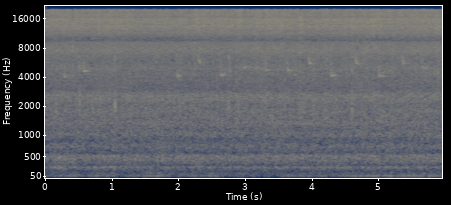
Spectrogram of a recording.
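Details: Honey bee colony on an open frame during a cold-weather inspection of a split where first queen matings failed, checked for drone laying; steady low droning hum of many bees fills the hive, with faint ticks above.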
